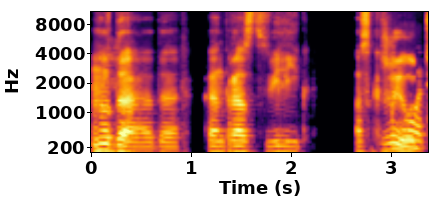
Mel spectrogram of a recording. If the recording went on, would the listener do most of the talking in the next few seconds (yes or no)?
no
